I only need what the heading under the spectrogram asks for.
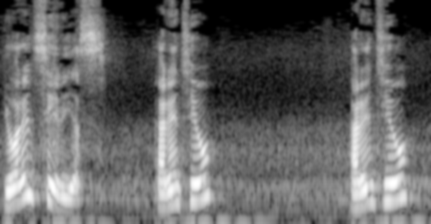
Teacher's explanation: You start high, then fall. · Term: rise, fall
